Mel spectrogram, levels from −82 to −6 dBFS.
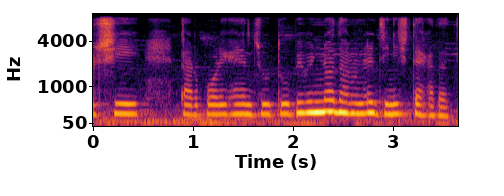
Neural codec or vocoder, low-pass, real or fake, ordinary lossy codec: none; 7.2 kHz; real; none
